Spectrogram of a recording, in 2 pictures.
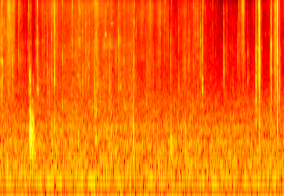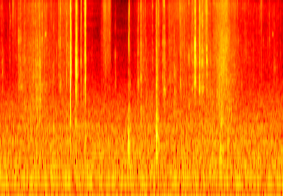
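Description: Footsteps crunch on a littered floor.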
